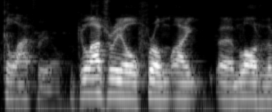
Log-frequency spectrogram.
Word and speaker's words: Galadriel: And that's what isn't it Gadriel from, or how do you pronounce that? Galadriel.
